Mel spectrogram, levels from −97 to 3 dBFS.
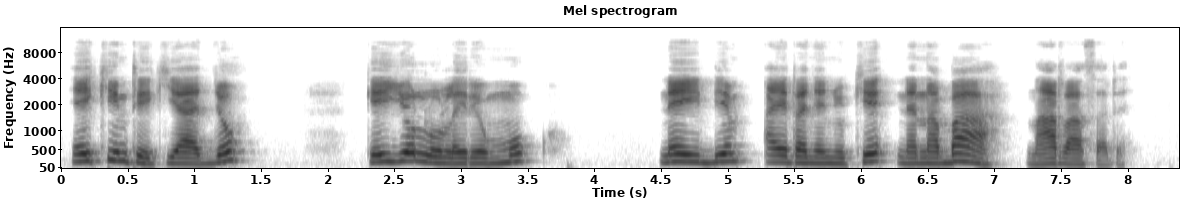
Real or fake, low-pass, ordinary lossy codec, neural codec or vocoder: fake; 10.8 kHz; none; vocoder, 24 kHz, 100 mel bands, Vocos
